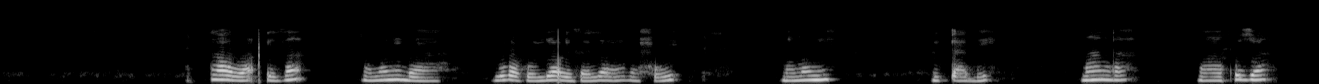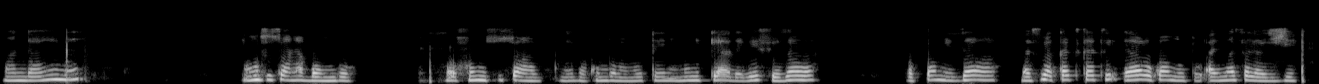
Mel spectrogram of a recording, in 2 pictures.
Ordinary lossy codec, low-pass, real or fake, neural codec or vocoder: AAC, 48 kbps; 5.4 kHz; fake; codec, 44.1 kHz, 2.6 kbps, SNAC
